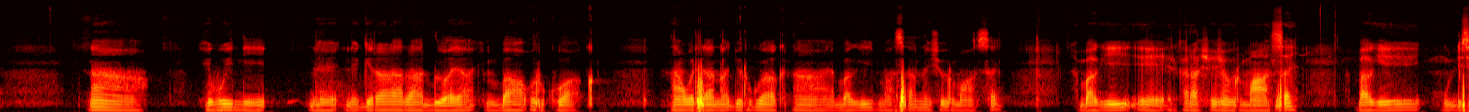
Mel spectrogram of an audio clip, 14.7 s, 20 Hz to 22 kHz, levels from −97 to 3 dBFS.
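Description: From 0.00 to 10.29 s the speech has channel delay (comb filtering): one channel lags the other by roughly a fifth of a millisecond, so summing them cancels energy at evenly spaced frequencies starting near 3 kHz. It sounds thin and phasey, and a spectrogram shows fixed horizontal notch bands.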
